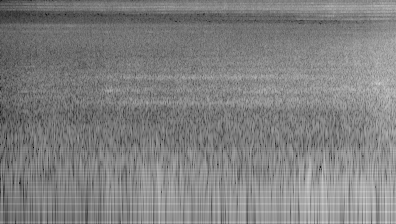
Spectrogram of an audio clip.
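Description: Passenger train approaching, its rumble and rail noise building steadily louder.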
